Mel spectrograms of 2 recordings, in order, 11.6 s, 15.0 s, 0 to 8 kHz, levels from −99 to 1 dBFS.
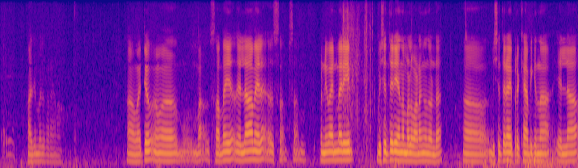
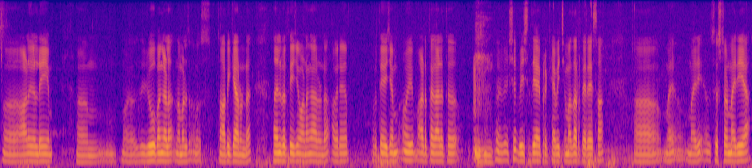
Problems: background sounds at intervals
